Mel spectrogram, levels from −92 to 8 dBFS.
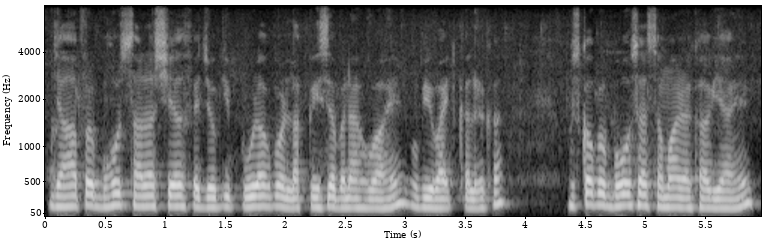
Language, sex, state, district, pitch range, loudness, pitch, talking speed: Hindi, male, Arunachal Pradesh, Lower Dibang Valley, 130-155 Hz, -14 LUFS, 145 Hz, 280 wpm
